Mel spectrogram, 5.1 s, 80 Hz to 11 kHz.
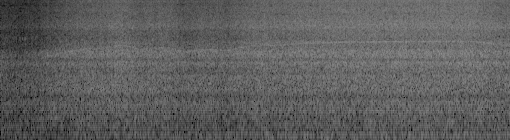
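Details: Dell WD19TB USB-C laptop dock, about two months old, computer mostly idle (CPU 0-25%): internal fan randomly surging 0-100%, loud leaf-blower-like airy rush, plus clicking electrical noises; was silent when new.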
